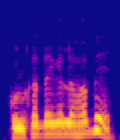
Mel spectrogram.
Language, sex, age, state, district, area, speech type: Bengali, male, 18-30, West Bengal, Darjeeling, urban, spontaneous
